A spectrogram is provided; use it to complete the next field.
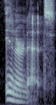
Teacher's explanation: Let's talk about vanishing T. Sometimes in American English that t just disappears completely. It happens when the t comes after the n or n sound in an unstressed syllable. · It happens when the t comes after the n or n sound in an unstressed syllable. Vanishing t after the n sound in words like internet. · the N and the T t sound are both made at the ridge behind your top front teeth. It's easier to drop the T sound out instead of doing a double tap.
